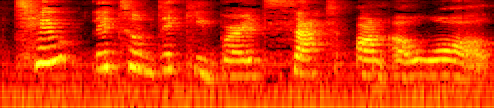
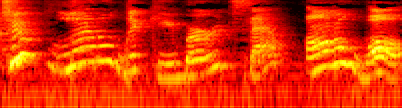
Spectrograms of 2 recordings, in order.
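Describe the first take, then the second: First: It is said in a disgusted voice. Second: It is said in a cowboy voice.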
